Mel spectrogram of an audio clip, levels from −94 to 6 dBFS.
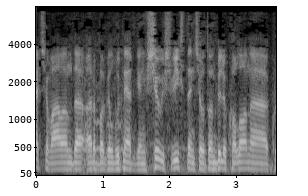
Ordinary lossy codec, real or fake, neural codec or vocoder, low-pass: MP3, 32 kbps; fake; codec, 44.1 kHz, 7.8 kbps, Pupu-Codec; 7.2 kHz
